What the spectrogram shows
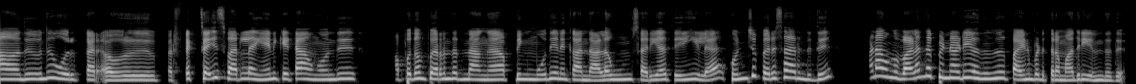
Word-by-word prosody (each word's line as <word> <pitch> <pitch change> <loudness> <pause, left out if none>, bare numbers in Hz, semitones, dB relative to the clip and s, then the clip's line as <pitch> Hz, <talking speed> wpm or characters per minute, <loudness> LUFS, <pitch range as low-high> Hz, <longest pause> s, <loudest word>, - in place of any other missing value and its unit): அது 235 0 +2
வந்து 260 +4 +1
ஒரு 235 -1 +1
ப - - +2 0.8
ப்ரபிக்ட் 255 +6 -4
சைஸ் 315 +4 +2
வரலை. 255 +1 +2
ஏன்னு 255 +1 -1
கேட்டா 255 0 +2
அவங்க 230 -2 -1
வந்து 240 +3 0 0.5
அப்பதான் 260 +3 0
பிறந்திருந்தாங்க 235 -3 +1
அப்படிங்கும்போது 230 +1 -1
எனக்கு 235 -3 -1
அந்த 200 -1 -1
அளவும் 225 +4 0
சரியா 210 +3 +1
தெரியல. 215 -1 0 0.2
கொஞ்சம் 275 +10 0
பெருசா 280 +5 +1
இருந்தது. 235 -3 -2 0.4
ஆனா 390 - +1
அவங்க 325 -5 +1
வளர்ந்த 320 +9 +1
பின்னாடி 305 -1 +3
அது 270 - +2
வந்து 285 +2 +1
பயன்படுத்துற 220 -2 0
மாதிரி 220 +3 0
இருந்தது. 190 -2 -2
240 Hz, 165 wpm, -22 LUFS, 225-265 Hz, 0.8 s, பின்னாடி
